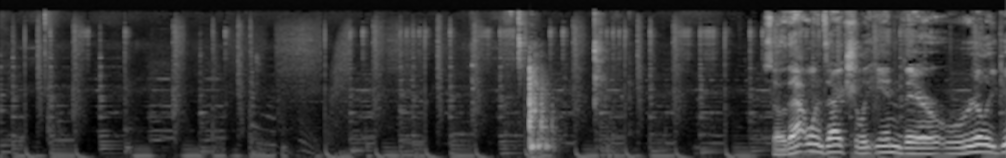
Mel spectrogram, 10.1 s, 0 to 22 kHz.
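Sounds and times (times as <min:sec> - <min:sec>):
background music: 0:00.0 - 0:10.0
screwdriver set down on workbench: 0:05.2 - 0:05.6.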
